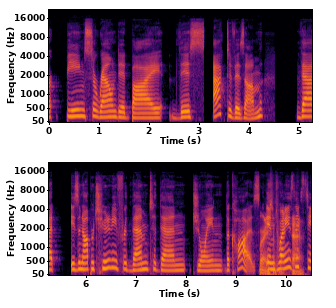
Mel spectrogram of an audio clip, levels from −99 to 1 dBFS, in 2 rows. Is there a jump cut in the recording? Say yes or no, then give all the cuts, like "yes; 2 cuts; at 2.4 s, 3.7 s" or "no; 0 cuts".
yes; 1 cut; at 9.4 s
